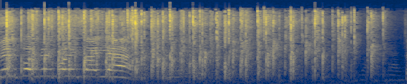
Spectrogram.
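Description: Audience applause for a quiz team at a coaching centre in Khagaria, with uneven, close claps that begin under a speaking voice and then continue as sharp, scattered claps tapering toward the end.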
